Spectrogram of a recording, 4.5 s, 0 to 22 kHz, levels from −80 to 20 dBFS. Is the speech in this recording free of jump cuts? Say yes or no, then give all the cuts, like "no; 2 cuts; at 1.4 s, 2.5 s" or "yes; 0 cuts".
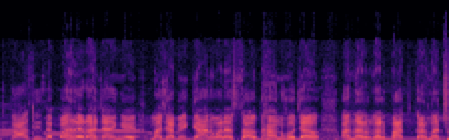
no; 1 cut; at 1.5 s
